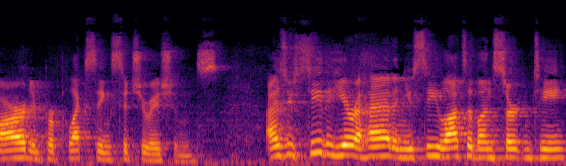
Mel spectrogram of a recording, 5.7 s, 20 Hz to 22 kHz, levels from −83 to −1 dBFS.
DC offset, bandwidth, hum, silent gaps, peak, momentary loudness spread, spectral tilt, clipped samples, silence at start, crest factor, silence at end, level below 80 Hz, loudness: under 0.1%; 14 kHz; none; none; -2 dBFS; 16 LU; -5 dB/octave; under 0.1%; 0 s; 16 dB; 0 s; -52 dBFS; -18 LUFS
